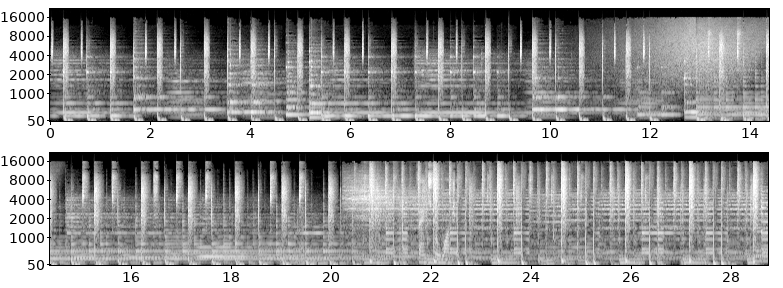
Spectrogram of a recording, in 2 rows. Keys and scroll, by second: 0.4-1.8 typing, 1.9 Tab, 4.2 3, 4.4 Tab, 8.2 9, 8.4 Tab, 8.8 Return, 9.9 g.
